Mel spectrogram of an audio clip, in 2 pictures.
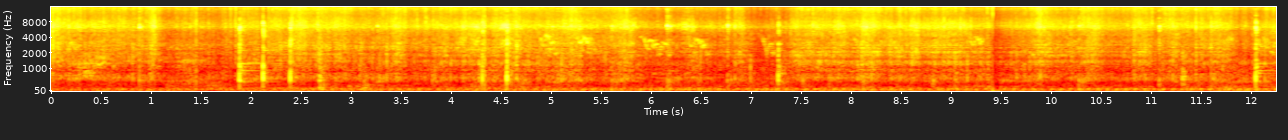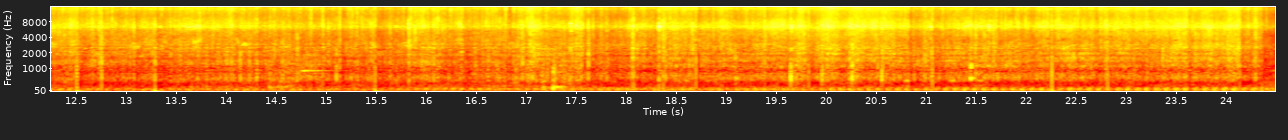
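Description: Spice paste with ginger paste is stir-fried in a pan with cashew paste to follow: a loud, steady sizzle of frying oil runs throughout, broken by frequent close scraping and clattering stirs, with no talking.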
